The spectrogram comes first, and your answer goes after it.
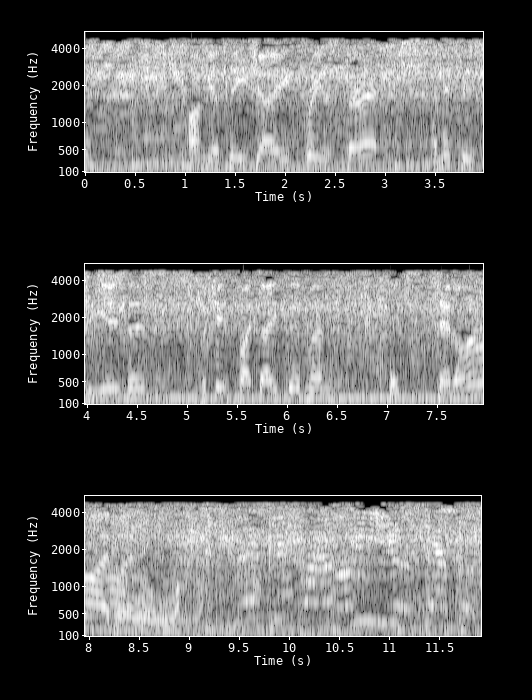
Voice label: Punk Radio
